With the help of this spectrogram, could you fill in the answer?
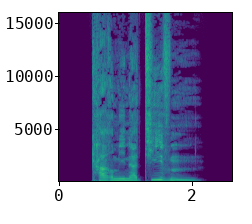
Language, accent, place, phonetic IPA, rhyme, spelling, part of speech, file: German, Germany, Berlin, [ˌkaʁminaˈtiːvm̩], -iːvm̩, karminativem, adjective, De-karminativem.ogg
- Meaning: strong dative masculine/neuter singular of karminativ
